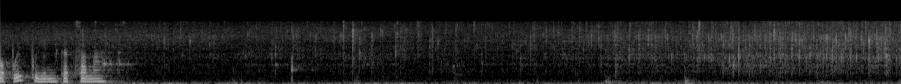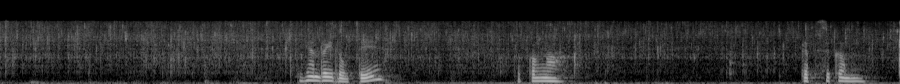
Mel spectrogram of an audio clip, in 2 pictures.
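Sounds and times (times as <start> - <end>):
onion sizzling in hot oil: 0.0 - 18.0.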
